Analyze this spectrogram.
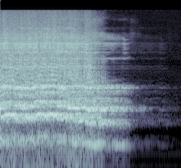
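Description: A man chants loudly into a microphone, his voice ringing through a large echoing hall.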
